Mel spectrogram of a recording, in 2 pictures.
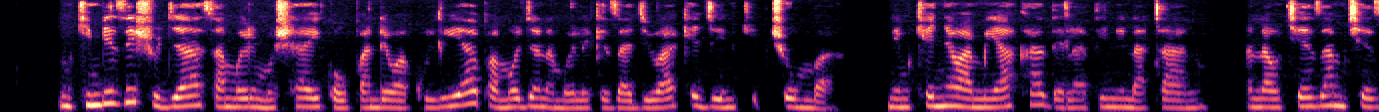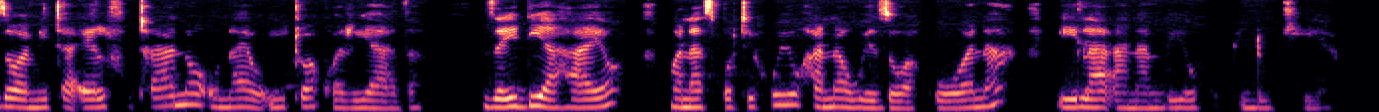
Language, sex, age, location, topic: Swahili, female, 18-24, Nakuru, education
